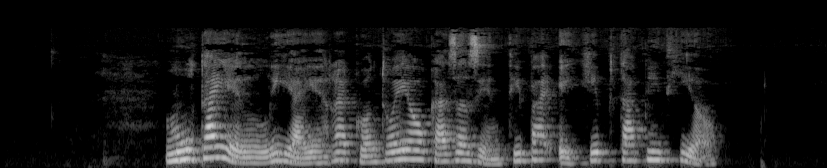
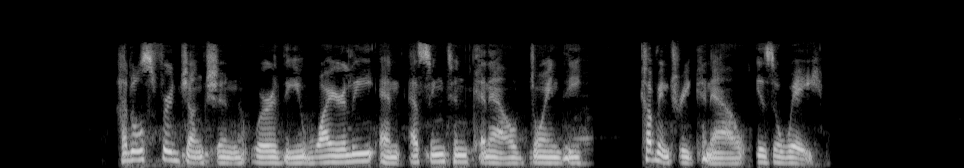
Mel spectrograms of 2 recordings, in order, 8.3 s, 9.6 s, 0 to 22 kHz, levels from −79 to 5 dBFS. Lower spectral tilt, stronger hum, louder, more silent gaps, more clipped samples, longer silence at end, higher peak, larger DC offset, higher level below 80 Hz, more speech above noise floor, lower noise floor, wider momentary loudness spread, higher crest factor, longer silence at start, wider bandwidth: about the same, -5 dB/octave vs -5.5 dB/octave; neither; second, -23 LUFS vs -17 LUFS; neither; neither; second, 1.1 s vs 1.45 s; second, -6 dBFS vs -2 dBFS; neither; second, -62 dBFS vs -52 dBFS; second, 45 dB vs over 74 dB; second, -67 dBFS vs under -90 dBFS; first, 10 LU vs 5 LU; about the same, 18 dB vs 14 dB; first, 1.65 s vs 1.2 s; first, 11.5 kHz vs 8 kHz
